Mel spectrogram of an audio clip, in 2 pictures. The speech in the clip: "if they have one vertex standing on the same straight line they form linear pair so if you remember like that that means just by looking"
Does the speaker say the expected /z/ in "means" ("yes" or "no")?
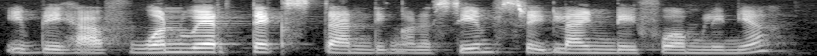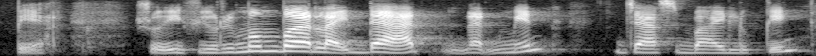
no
